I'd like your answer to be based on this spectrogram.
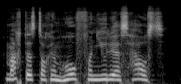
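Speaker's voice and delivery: put-on girl proposes Juliet's courtyard, high and loud; girl suggesting. A narrator's reading. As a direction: pipe up as a bright young girl. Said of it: "schlug ein Mädchen vor".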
